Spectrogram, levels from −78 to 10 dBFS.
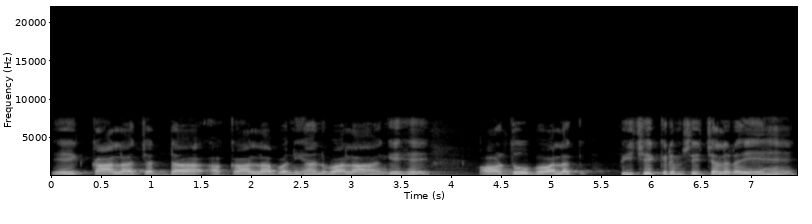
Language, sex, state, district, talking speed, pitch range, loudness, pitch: Hindi, male, Uttar Pradesh, Budaun, 145 wpm, 150-175 Hz, -21 LUFS, 160 Hz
